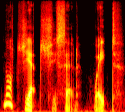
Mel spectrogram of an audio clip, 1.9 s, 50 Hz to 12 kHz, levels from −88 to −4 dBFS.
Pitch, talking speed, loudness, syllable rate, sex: 130 Hz, 160 wpm, -23 LUFS, 3.1 syllables/s, male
